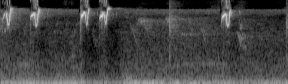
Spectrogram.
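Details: Konin song used as a lure to stir rival konin into singing. Five bright, high, clipped chirps: two quick ones, a close pair, then one more after a pause of over a second. Quiet low hum lies underneath.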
